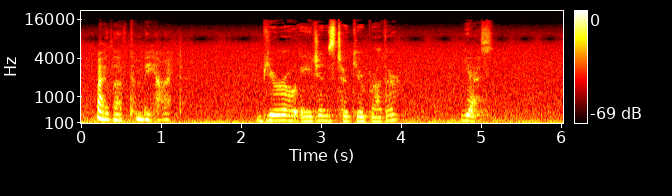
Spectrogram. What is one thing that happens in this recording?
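A young woman speaks calmly in short lines.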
